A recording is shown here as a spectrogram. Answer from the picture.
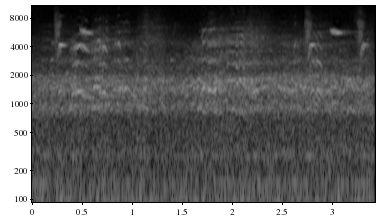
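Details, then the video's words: Thousands of wild arctic geese wintering on the Lower Rhine fly back at morning from their roosts to pastures and meadows. A dense, unbroken honking chorus fills the air, with scattered higher rising yelps above it. "Tausende von Gänsen | Thousands of geese"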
